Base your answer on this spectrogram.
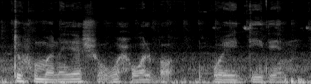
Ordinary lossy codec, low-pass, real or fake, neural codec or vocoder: none; none; fake; vocoder, 44.1 kHz, 128 mel bands every 512 samples, BigVGAN v2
